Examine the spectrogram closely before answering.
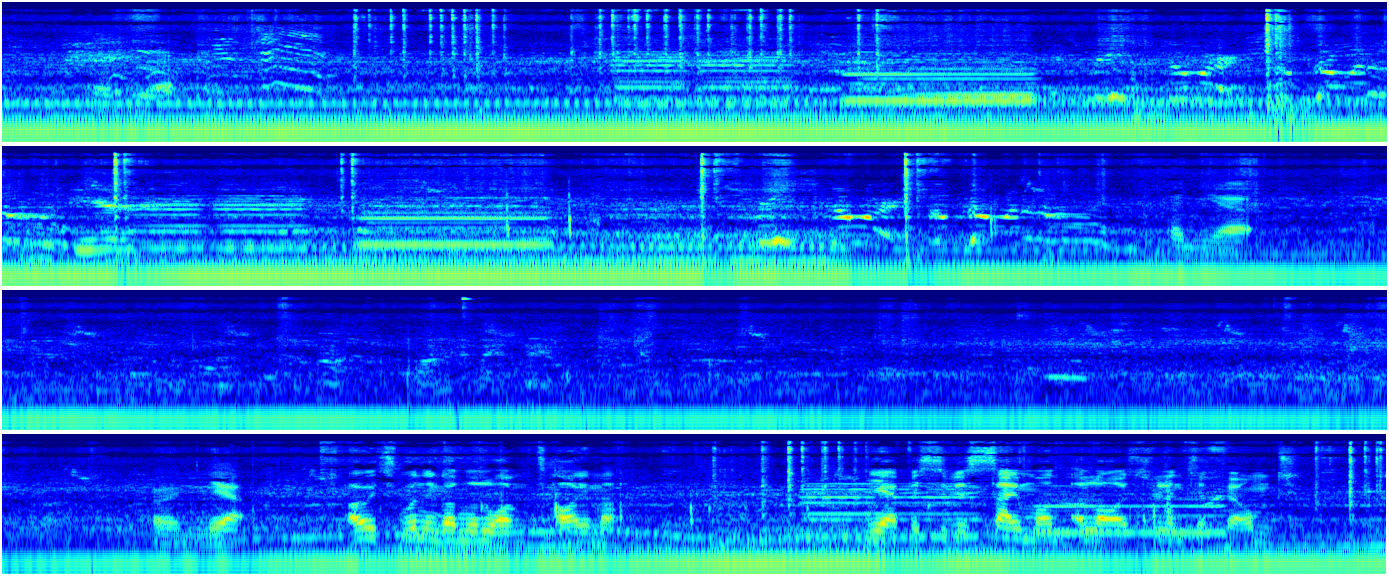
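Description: A kiddie ride's motor hums steadily.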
